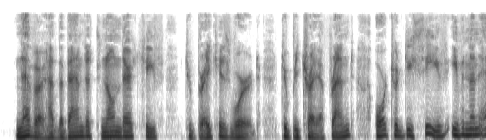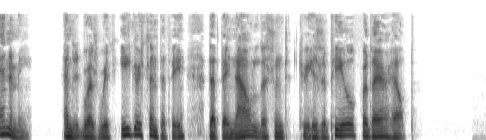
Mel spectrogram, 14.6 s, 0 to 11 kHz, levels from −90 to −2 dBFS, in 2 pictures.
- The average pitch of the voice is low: Yes, low, 100 Hz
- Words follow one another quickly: No, average, 150 wpm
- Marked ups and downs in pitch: No, average, 5.0 semitones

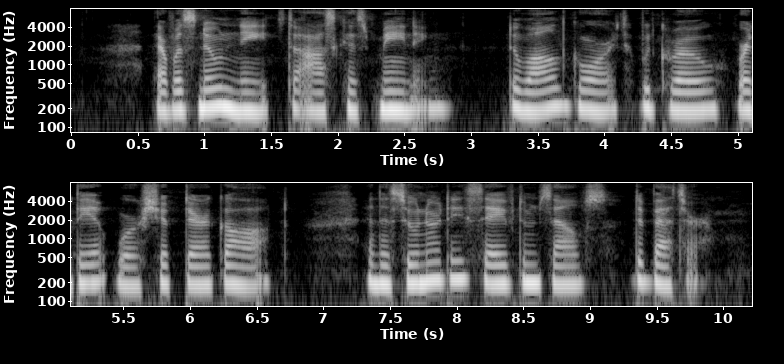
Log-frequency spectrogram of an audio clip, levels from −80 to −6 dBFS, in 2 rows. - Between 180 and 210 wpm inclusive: No, average, 160 wpm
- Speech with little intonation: Yes, narrow, 1.5 semitones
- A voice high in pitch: Yes, high, 195 Hz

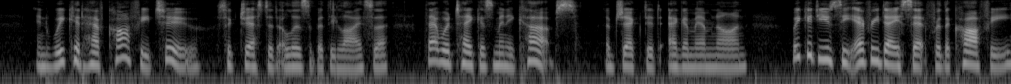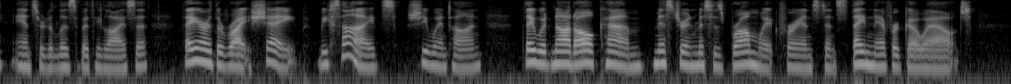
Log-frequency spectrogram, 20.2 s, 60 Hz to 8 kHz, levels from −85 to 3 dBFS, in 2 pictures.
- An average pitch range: Yes, average, 3.8 semitones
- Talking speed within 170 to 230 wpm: No, average, 160 wpm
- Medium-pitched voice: Yes, medium, 175 Hz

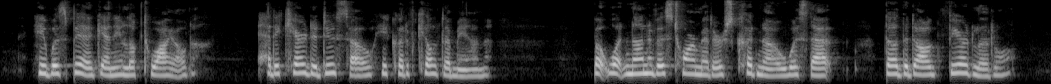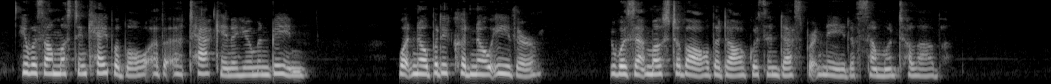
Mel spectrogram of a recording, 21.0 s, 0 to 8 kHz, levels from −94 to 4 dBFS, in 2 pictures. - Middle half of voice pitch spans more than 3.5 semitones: No, average, 3.2 semitones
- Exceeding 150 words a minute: Yes, average, 180 wpm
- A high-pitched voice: Yes, high, 240 Hz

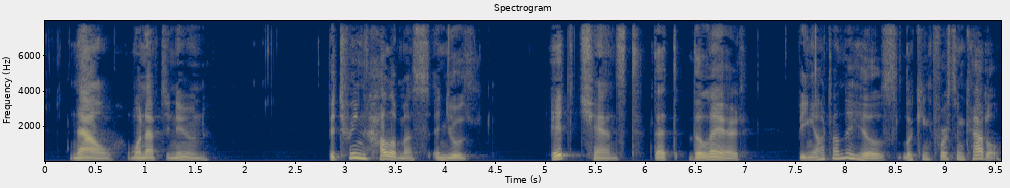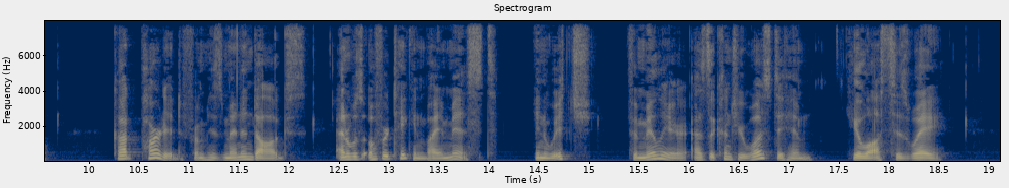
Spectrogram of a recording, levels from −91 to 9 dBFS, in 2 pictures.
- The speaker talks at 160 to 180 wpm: No, average, 150 wpm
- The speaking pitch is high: No, low, 115 Hz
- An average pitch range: No, wide, 7.2 semitones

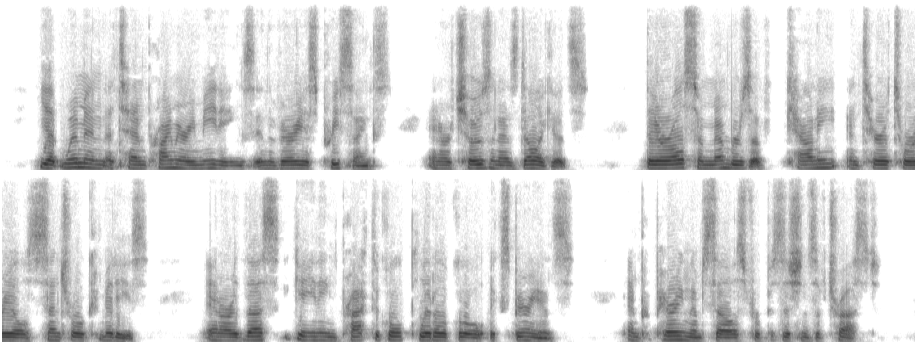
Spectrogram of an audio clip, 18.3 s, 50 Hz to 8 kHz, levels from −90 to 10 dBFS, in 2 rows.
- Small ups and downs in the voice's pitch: Yes, narrow, 1.8 semitones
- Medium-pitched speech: Yes, medium, 165 Hz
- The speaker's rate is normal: No, slow, 125 wpm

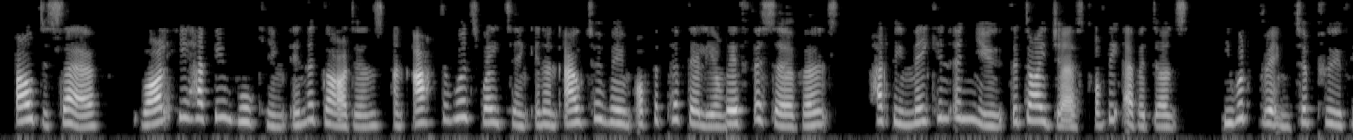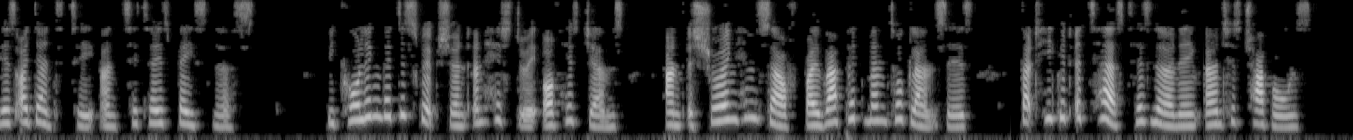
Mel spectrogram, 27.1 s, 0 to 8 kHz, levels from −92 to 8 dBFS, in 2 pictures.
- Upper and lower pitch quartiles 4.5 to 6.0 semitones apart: Yes, wide, 5.5 semitones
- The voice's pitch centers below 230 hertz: No, very high, 255 Hz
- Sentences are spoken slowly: No, average, 145 wpm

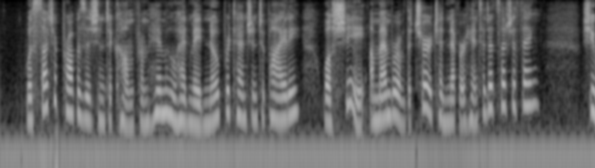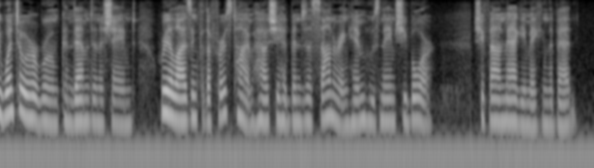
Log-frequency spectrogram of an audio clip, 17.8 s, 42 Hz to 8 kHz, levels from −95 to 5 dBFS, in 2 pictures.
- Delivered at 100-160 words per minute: No, average, 195 wpm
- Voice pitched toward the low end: No, medium, 185 Hz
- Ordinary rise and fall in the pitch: Yes, average, 3.4 semitones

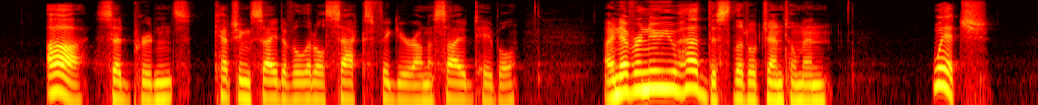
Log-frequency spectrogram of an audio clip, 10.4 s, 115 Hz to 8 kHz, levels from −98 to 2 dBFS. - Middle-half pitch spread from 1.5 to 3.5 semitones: Yes, average, 2.9 semitones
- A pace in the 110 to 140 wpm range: Yes, slow, 135 wpm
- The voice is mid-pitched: Yes, medium, 145 Hz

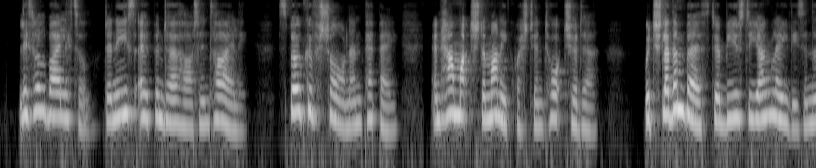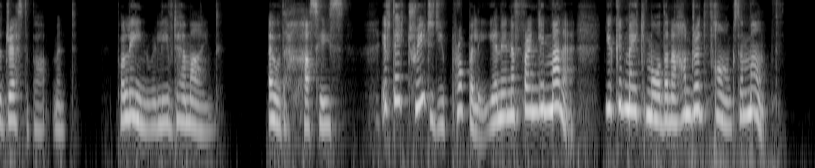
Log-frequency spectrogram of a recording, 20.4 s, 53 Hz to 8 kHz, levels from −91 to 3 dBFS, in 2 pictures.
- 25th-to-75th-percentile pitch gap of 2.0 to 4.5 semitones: No, average, 5.2 semitones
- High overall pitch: Yes, high, 225 Hz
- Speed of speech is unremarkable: Yes, average, 180 wpm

